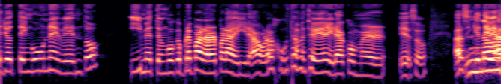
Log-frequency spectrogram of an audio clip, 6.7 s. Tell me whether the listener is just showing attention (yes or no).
no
